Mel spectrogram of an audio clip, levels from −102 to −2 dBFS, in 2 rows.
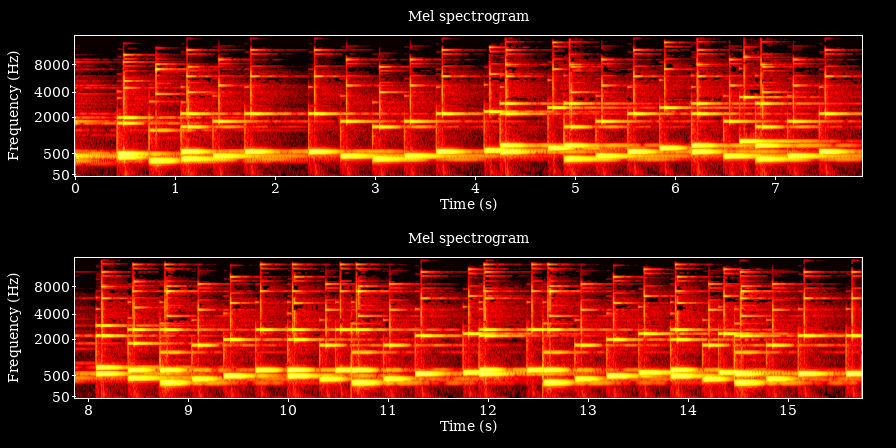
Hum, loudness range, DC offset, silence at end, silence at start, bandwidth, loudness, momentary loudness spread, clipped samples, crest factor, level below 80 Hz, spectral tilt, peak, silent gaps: none; 2 LU; under 0.1%; 0 s; 0 s; 15 kHz; -22 LUFS; 6 LU; under 0.1%; 16 dB; -72 dBFS; 0 dB/octave; -6 dBFS; none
